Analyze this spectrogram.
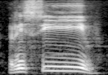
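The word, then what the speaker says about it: receive: रिसीव, यहाँ पे सी के बाद ई है तो सी और ई एक साथ स पढ़ा जाएगा, रिसीव। और देखिए ई पे शब्द ख़त्म हो रहा है, लेकिन हम उसका उच्चारण वी पे ही ख़त्म कर दे रहे हैं, रिसीव, है ना, रिसीव।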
